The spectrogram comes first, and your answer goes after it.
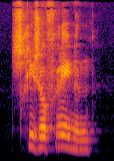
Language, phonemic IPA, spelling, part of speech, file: Dutch, /ˌsxitsoˈfrenə(n)/, schizofrenen, noun, Nl-schizofrenen.ogg
- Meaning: plural of schizofreen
